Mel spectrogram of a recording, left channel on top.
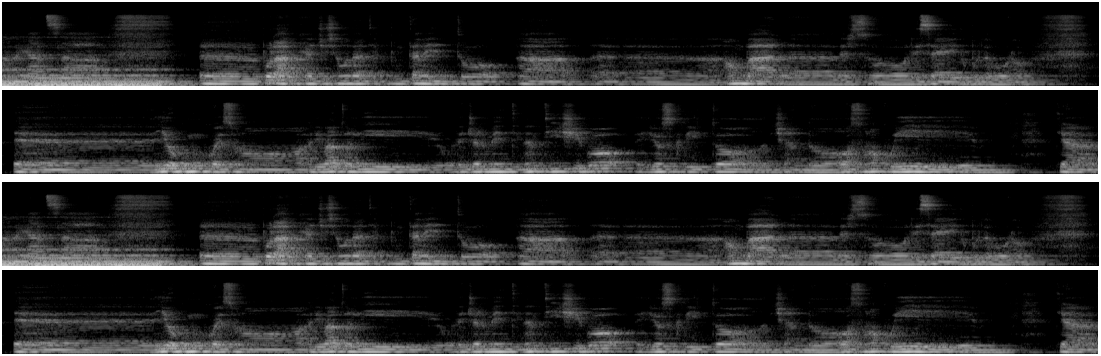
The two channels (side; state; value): both; identical; correlation 1.00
